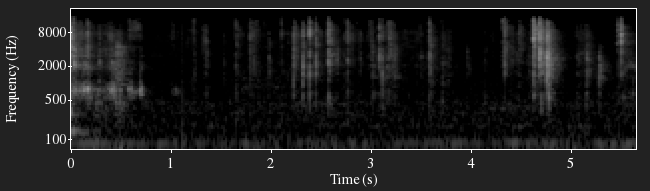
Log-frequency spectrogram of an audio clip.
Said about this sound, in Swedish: Eh, du ska få dra en lapp i burken som du har framför dig. Alright. Du får skaka den först.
